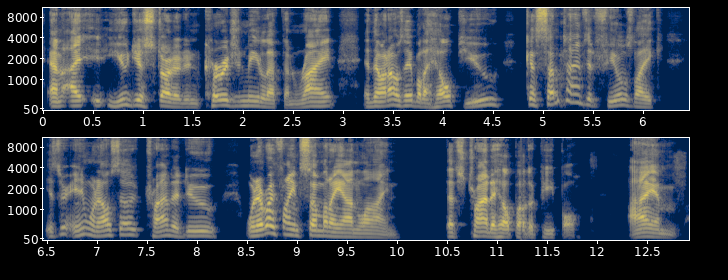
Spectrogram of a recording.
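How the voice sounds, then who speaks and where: A man's voice: on the high side, lively intonation, a little fast, a bit bright, no echo, studio quality. A man co-hosting a podcast over a video call, talking earnestly and emotionally about helping people. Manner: earnest, emotional, self-described feeler. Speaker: podcast co-host. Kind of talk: casual video-call chat.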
